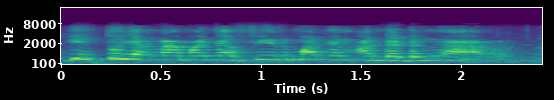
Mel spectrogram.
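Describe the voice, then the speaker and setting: High-voiced woman preaching to a congregation. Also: normal speed, a little hiss or hum. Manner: animated, jokey, mimics voices for effect. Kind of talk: lively sermon with acted-out quotes. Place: church hall before a congregation. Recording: distant, dull live church recording.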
